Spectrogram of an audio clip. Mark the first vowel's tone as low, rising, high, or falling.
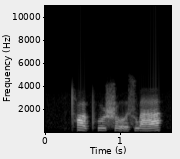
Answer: falling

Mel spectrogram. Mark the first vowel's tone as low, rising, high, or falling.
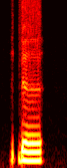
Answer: high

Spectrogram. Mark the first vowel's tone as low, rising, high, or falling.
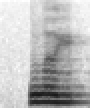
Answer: low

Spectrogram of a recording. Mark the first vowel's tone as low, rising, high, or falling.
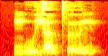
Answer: low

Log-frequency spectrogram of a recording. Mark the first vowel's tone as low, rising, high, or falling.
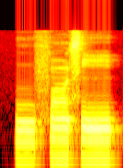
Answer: low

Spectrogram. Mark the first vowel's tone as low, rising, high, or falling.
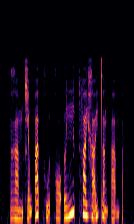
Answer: low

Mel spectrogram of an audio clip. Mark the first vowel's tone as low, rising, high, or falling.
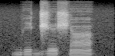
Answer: low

